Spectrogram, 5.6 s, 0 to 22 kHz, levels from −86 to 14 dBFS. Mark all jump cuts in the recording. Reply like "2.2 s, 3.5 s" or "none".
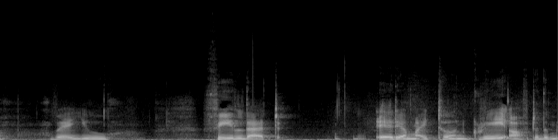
none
